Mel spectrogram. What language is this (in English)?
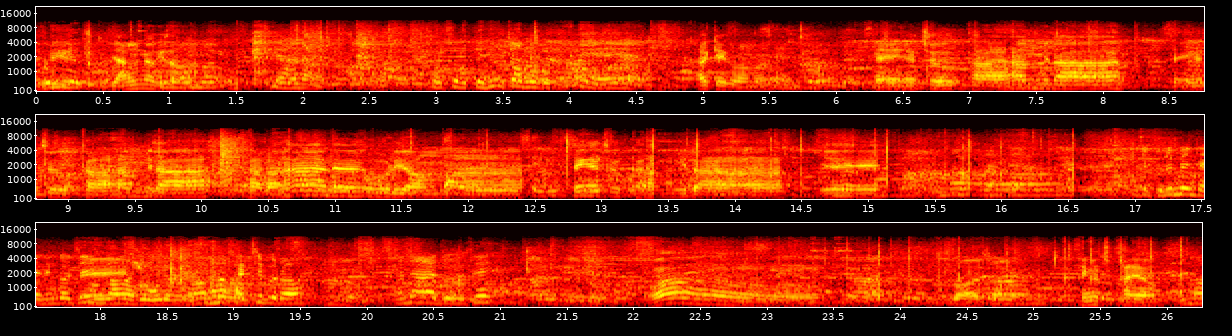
Korean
